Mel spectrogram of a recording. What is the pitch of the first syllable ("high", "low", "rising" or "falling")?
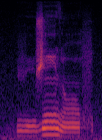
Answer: low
